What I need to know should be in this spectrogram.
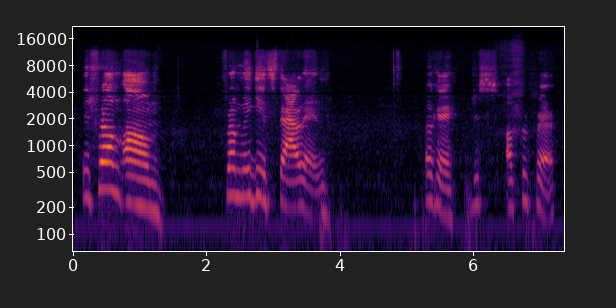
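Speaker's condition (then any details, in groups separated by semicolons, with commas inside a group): Mild cerebral palsy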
